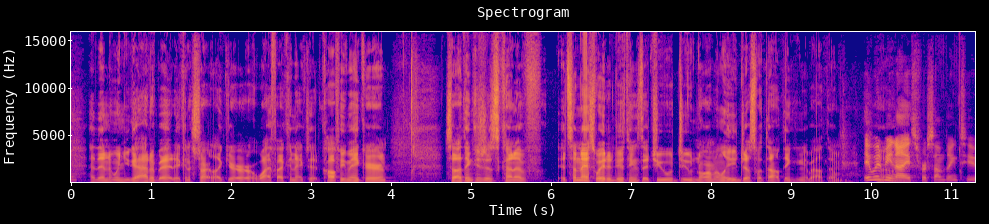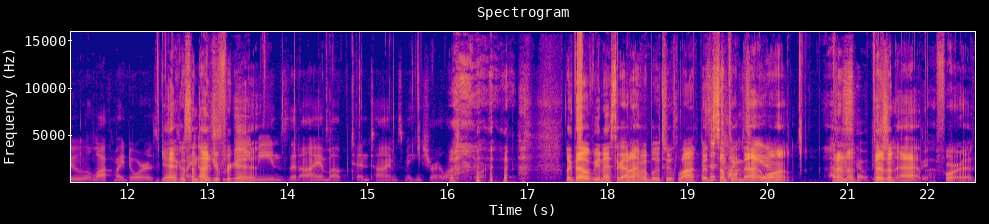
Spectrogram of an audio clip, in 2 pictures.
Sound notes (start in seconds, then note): 16.0 laughter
